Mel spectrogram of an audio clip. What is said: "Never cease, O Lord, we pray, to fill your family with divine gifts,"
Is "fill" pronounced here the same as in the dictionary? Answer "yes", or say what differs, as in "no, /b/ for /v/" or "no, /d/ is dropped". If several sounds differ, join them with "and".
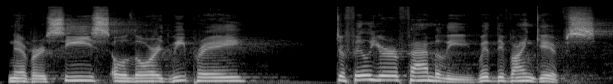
yes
